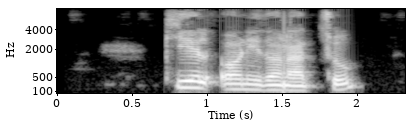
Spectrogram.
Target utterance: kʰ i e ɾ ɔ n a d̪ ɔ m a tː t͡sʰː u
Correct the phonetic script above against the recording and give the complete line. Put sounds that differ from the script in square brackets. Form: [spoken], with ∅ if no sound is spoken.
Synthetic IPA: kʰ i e [l] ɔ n [i] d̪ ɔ [n] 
